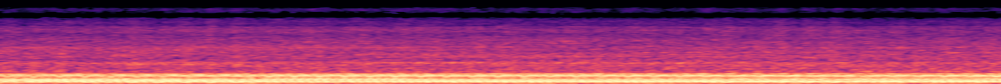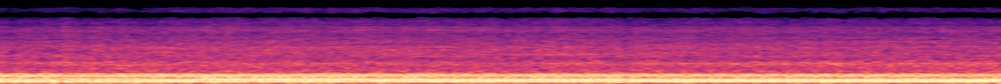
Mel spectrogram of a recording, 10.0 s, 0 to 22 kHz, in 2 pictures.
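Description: Turbocharged Nissan 370Z's 3.7-litre V6 idling steadily, a loud even drone with no revving.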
